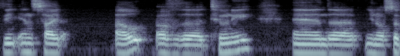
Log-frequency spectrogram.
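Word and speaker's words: toonie: I wanted this to be called bear, but I obviously lost and they called it a tuni because it rhymes with loony.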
